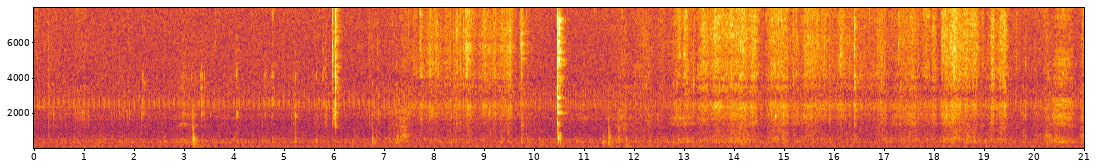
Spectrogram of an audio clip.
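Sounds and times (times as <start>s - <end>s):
person chewing: 3.3s - 6.2s.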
